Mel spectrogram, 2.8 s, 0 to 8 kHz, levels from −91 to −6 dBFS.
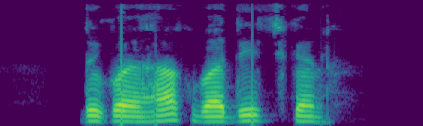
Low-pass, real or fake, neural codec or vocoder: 7.2 kHz; real; none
